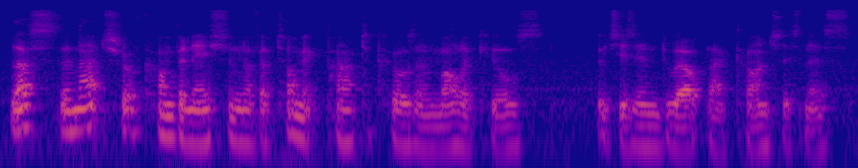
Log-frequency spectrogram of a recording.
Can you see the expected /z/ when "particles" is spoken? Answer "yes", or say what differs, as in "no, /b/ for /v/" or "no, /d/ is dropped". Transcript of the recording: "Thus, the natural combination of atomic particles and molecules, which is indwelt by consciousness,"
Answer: yes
